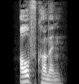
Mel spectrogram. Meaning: 1. revenue 2. rise
- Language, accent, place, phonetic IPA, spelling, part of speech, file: German, Germany, Berlin, [ˈʔaʊ̯fkɔmən], Aufkommen, noun, De-Aufkommen.ogg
